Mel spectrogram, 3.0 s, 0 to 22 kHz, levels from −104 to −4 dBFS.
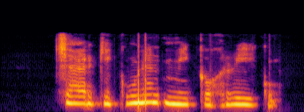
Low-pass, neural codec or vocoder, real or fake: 7.2 kHz; codec, 16 kHz, 8 kbps, FreqCodec, smaller model; fake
